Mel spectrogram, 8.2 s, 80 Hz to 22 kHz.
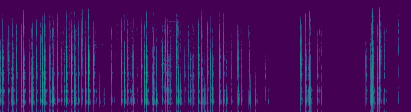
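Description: A box is tapped with silicone rubber pads on the fingertips, producing rapid, dry, short taps with a muffled tone around 550 Hz. The taps run in quick flurries for about five seconds, then come in two brief clusters separated by near-silent pauses.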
